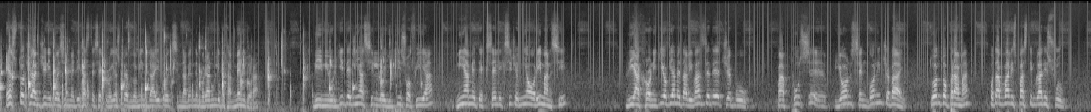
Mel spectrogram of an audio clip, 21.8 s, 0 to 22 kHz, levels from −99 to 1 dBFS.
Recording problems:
rain or running water; very loud; throughout; 2 dB above the speech
crackle, like an old record; noticeable; 15 dB below the speech
hiss; faint; throughout; 25 dB below the speech

